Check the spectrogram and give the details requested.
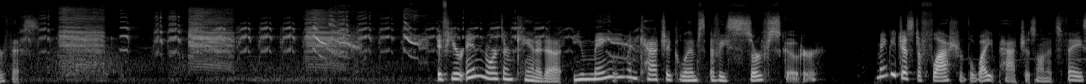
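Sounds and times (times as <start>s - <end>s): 
speech: 0.0s - 0.8s, 4.4s - 10.8s
Forster's tern call: 0.0s - 7.7s.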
